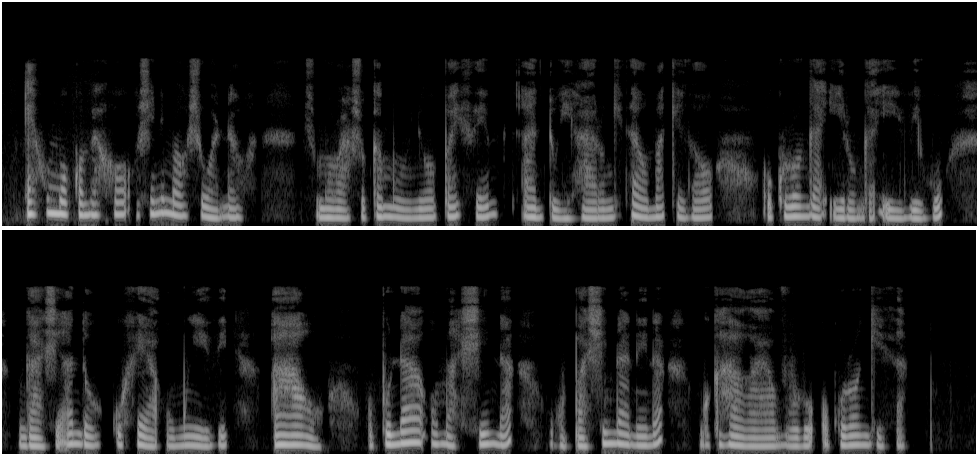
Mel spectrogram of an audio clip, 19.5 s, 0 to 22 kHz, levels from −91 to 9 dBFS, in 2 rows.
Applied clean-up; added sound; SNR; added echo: none; none; none; none.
